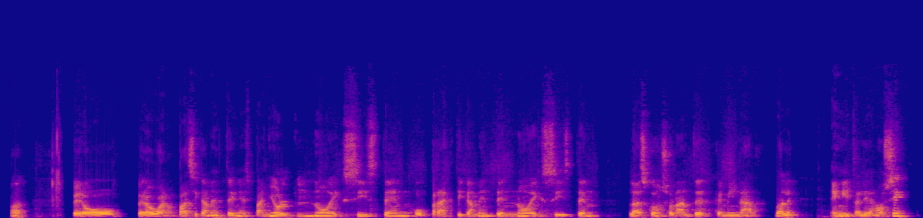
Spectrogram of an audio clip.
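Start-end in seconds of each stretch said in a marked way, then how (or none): none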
